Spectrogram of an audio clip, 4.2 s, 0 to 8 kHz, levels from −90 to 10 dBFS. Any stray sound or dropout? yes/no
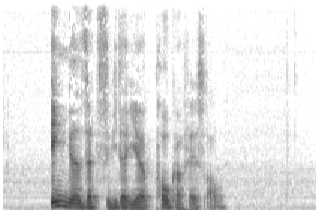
no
